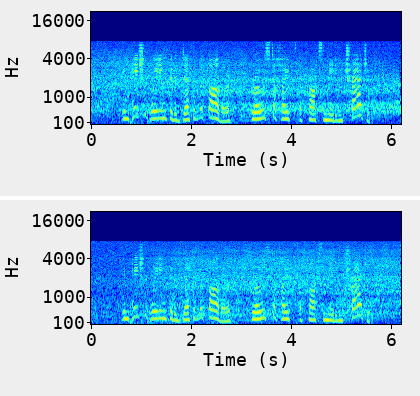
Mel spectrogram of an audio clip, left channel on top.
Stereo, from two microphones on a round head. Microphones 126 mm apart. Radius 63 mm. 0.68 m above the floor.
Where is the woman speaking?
50° left (ahead or behind).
